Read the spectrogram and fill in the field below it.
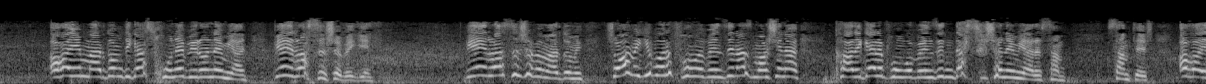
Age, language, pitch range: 30-49, English, 285-360 Hz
